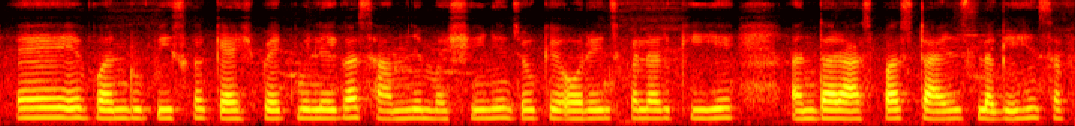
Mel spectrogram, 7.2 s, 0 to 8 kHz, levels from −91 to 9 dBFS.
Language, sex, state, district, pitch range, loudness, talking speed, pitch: Hindi, female, Chhattisgarh, Korba, 195-205 Hz, -19 LUFS, 190 wpm, 200 Hz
